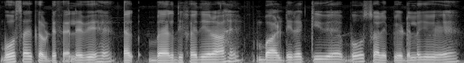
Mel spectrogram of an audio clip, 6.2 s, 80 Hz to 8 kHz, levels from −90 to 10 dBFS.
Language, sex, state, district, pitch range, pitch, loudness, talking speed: Hindi, male, Uttar Pradesh, Saharanpur, 110-130 Hz, 120 Hz, -15 LUFS, 205 wpm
